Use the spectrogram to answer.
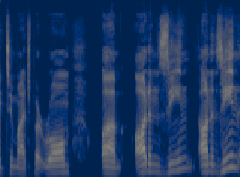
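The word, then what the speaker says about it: Odunze: I I Odin Z I'm not good at pronouncing that better than me he did it better than me Rome odeny that's there we go I had to make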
